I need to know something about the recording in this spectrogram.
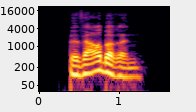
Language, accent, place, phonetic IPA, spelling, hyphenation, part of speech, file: German, Germany, Berlin, [bəˈvɛʁbəʀɪn], Bewerberin, Be‧wer‧be‧rin, noun, De-Bewerberin.ogg
- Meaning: female applicant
